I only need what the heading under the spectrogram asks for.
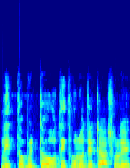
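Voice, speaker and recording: A Bangladeshi Bengali tutor with a notably high voice works through exam questions step by step, stopping often to ask "right?" before moving on. The recording sounds dull and lo-fi, with a muffled top end. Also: male voice, animated, quick pace, darkish tone. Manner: explanatory, asks rhetorical questions and checks with "right?". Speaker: admission test tutor. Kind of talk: exam solution lesson.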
